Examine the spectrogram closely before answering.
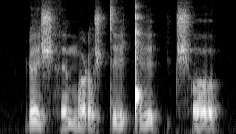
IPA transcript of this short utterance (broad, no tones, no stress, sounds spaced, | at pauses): ɽ ɛ ʃ h ɛ m ɔ ɽ ɔ ʃ t e ǃ e | t͡ʃʰ ʌ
